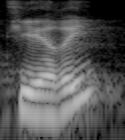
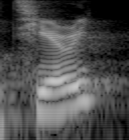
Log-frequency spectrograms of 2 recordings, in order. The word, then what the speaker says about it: Thierry: And I went from being called Thierry, or Thierry, as English speakers would pronounce it, to being called.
